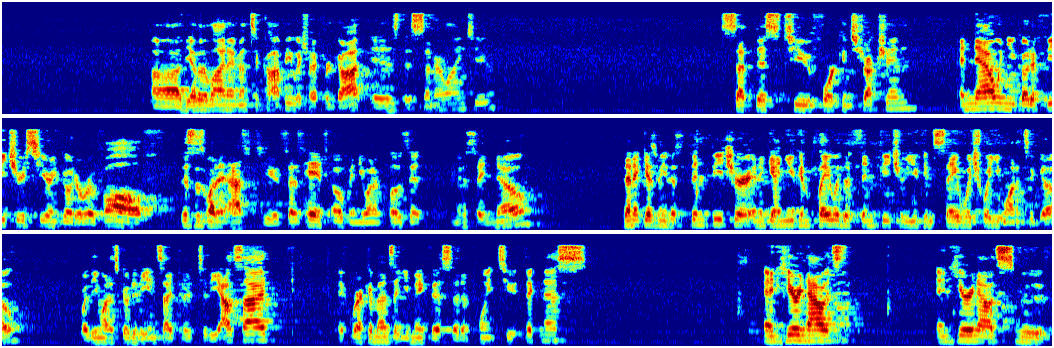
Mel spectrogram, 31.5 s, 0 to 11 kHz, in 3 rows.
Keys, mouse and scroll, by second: 0.6 right click, 1.6 click, 2.8 alt+v, 3.8 click, 5.6 alt+v, 6.4-7.1 drag, 14.5 click, 15.8 click, 17.1 scroll down 1, 17.3-18.6 middle drag, 18.8-20.1 scroll down 1, 20.1 click, 24.4 Tab, 25.1-26.4 scroll up 1, 26.6 click, 28.2-29.2 middle click, 29.2-29.7 scroll down 1, 29.7-30.7 middle drag.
